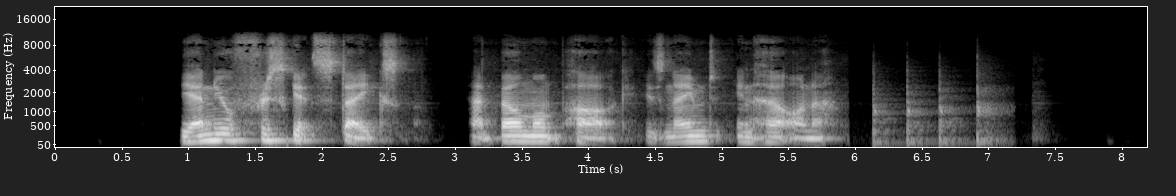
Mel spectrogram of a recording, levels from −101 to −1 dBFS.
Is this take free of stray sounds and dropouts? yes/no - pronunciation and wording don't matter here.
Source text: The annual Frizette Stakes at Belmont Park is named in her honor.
no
